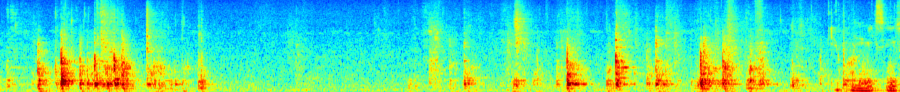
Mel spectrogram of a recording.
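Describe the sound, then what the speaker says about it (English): A spoon stirs taro and tomato stew in a pan, making irregular clanks and scrapes against the metal in two busy bursts separated by a quieter pause, with a voice speaking at times. "Keep on mixing."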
